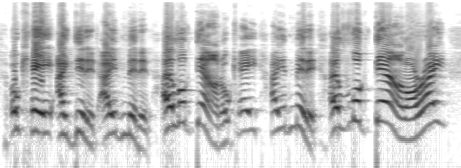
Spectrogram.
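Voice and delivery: very high, loud frantic admission; frantic confession. Acted. George confessing to the cashier, frantic loud outburst. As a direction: crack under pressure and blurt it all.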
